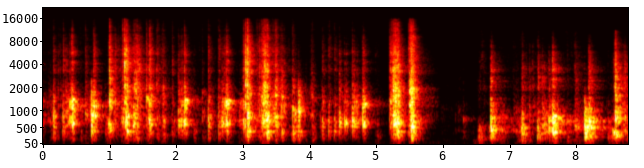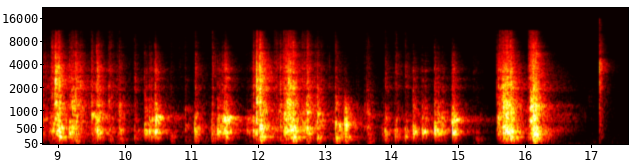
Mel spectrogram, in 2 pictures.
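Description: Plastic cups clatter rapidly as they are stacked up and swept down.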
